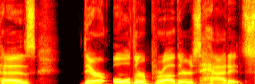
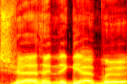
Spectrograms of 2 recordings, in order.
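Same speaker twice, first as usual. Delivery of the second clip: mock drunken, slurred mumbling, higher pitch; 4 semitones higher than usual. Retelling walking up to two strangers while blackout drunk: imitating own drunk mumbling. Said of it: "I probably sounded like".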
